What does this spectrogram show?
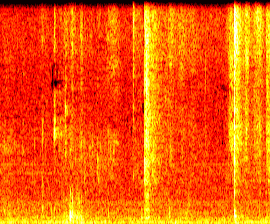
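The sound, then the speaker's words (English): Quiet sipping from a drink, with a couple of short wet slurping clicks standing out against a soft, steady background hush. No one speaks. “Let me get another sip of this.”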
